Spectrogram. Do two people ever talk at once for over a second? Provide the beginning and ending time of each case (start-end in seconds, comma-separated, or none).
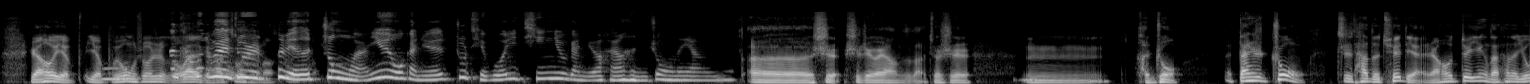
0.9-2.8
